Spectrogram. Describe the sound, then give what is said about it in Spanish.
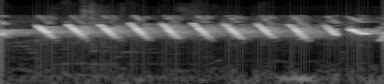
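A bird-trill sound effect for the radio segment El Cazador de Trinos plays on its own: a fast, even run of about a dozen bright, rising chirps, loud, with no talking. “Aquí está El Cazador de Trinos.”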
